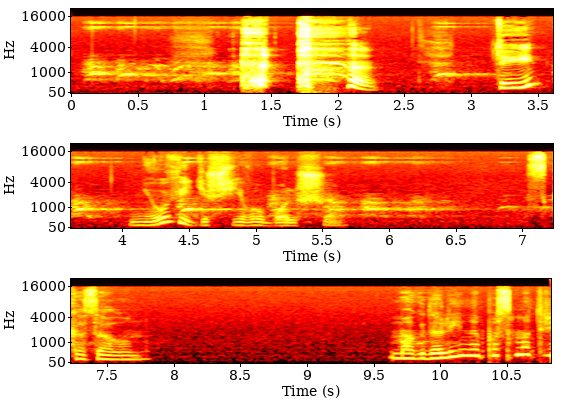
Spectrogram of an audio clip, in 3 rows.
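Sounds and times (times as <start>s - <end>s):
man clearing throat with coughing bursts: 1.3s - 2.3s
speech: 2.1s - 2.4s, 3.2s - 5.8s, 7.1s - 7.9s, 9.6s - 10.8s.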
